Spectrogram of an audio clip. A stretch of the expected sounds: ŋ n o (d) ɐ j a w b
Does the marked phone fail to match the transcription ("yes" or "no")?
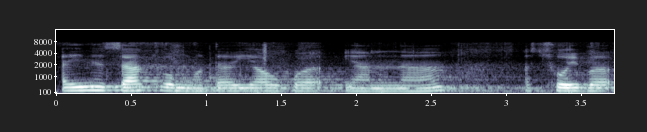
no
